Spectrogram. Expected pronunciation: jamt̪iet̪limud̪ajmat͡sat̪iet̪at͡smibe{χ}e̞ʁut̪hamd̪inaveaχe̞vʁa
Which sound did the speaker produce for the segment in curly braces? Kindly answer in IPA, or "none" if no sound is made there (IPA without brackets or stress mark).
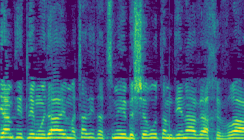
ʃ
